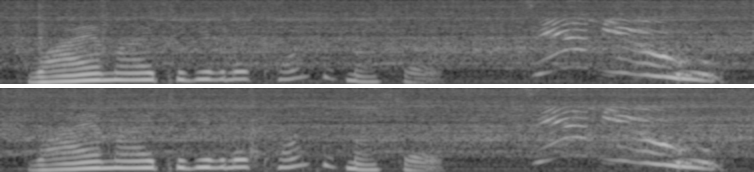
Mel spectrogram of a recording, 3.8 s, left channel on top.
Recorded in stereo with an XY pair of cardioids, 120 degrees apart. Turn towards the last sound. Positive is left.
turn(degrees=5)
